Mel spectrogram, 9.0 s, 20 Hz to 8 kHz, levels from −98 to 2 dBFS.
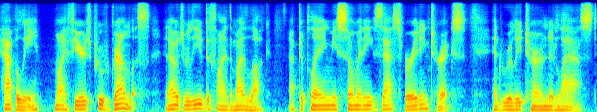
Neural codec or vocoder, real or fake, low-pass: codec, 16 kHz, about 1 kbps, DyCAST, with the encoder's durations; fake; 7.2 kHz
